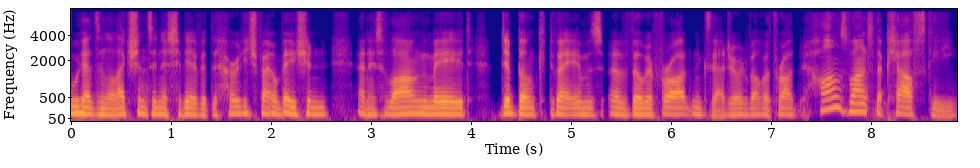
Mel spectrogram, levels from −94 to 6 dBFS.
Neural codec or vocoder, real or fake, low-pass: codec, 16 kHz in and 24 kHz out, 0.4 kbps, LongCat-Audio-Codec, four codebook decoder; fake; 7.2 kHz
